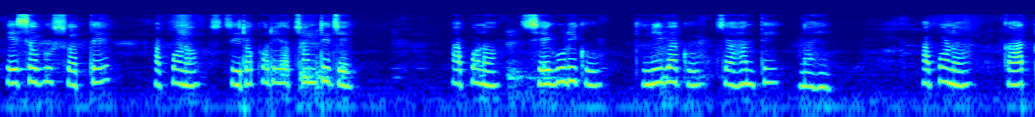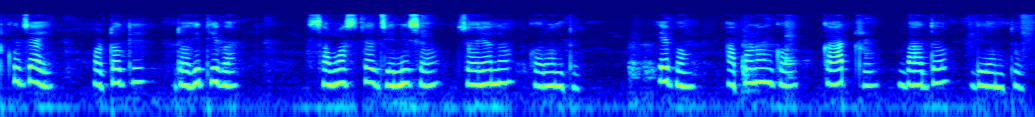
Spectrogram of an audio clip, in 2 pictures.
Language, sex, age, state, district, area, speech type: Odia, female, 18-30, Odisha, Rayagada, rural, spontaneous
